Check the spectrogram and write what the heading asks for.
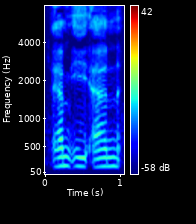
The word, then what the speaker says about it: menstruum: cider vinegar this is the menstruum m-e-n-s-t-r-u-u-m and the u-u-m part is pronounced um the menstruum that's the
